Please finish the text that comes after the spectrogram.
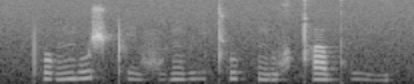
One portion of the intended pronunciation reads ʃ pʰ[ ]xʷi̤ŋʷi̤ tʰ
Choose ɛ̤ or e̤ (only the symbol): e̤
